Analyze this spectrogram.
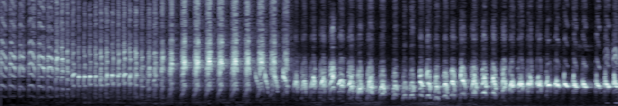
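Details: A greater green leafbird sings a long, full song of fills and extended shooting phrases. Rapid, evenly repeated chirps slide down from high to lower pitch, then turn into a buzzy, fast trill near the end.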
